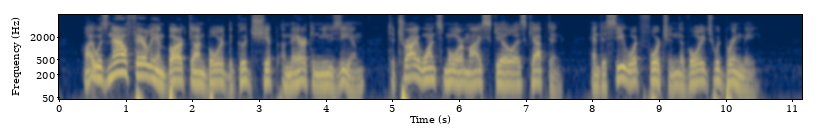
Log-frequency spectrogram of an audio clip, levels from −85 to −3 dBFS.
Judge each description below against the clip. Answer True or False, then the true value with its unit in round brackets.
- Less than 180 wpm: True (165 wpm)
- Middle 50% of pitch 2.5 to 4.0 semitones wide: False (4.6 semitones)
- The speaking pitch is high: False (125 Hz)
